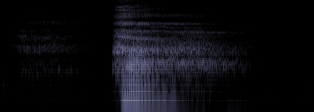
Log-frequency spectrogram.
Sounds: Sigh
